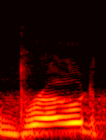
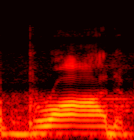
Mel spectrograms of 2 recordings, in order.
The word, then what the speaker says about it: Broad: It's mispronounced. It should not be the Broad Plan. It's got to be the Broad Plan. As in a broad investment in a very large number of charter schools.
